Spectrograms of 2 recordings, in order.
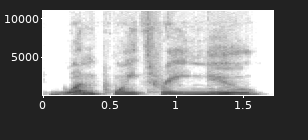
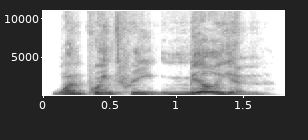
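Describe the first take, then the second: First: Said in the usual way. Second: "million" punched high and drawn out; slow down and lean hard on the word "million"; stress on MILLION. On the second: Real, not acted. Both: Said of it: "emphasis on million".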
